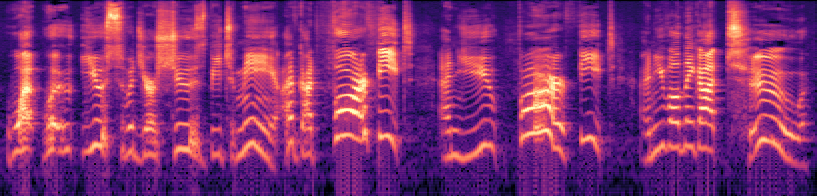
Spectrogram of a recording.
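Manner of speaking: loud, slow tiger boasting with a punched four. A narrator's reading. Storyteller voicing the tiger mocking the boy, loud. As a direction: growl out the tiger's scorn. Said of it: "But the tiger said".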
